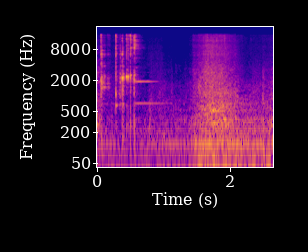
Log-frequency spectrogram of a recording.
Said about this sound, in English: So now I'm just gonna drain these green beans real quick.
